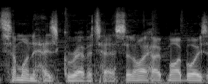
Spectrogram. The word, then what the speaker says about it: Gravitas: League of Legends team in the OPL at Gravitas.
